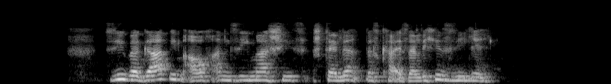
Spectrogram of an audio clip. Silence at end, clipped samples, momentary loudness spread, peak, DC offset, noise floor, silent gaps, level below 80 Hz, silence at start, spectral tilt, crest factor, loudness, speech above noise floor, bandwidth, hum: 1.2 s; under 0.1%; 10 LU; -2 dBFS; under 0.1%; under -90 dBFS; none; -68 dBFS; 0.75 s; -6 dB/octave; 20 dB; -20 LUFS; over 70 dB; 7.4 kHz; none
